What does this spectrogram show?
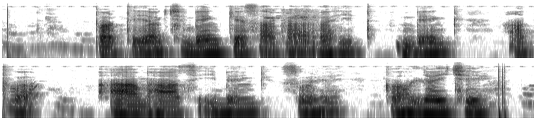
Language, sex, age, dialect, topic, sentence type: Maithili, male, 25-30, Eastern / Thethi, banking, statement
